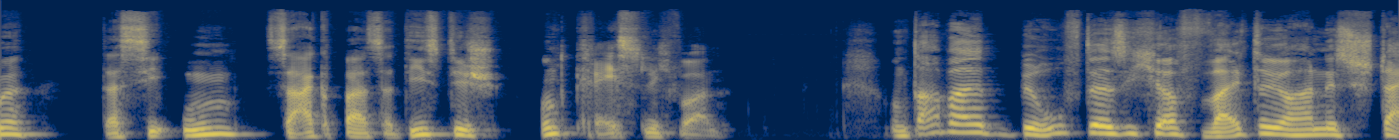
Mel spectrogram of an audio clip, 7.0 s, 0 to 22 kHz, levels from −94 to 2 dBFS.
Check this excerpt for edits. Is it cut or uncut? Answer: uncut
